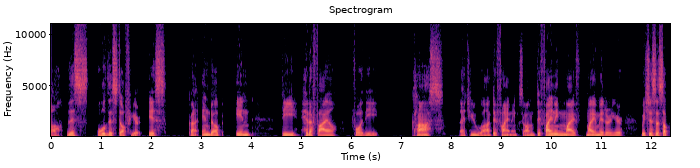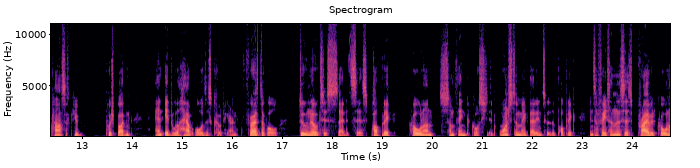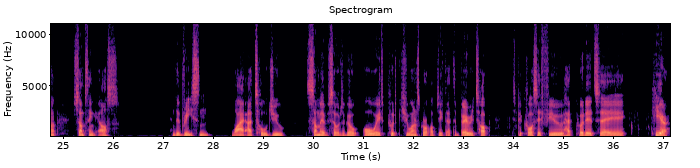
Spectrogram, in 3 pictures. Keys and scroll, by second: 9.4 ctrl+Tab, 12.8 ctrl+Tab, 33.8 ctrl+Tab, 36.3 ctrl+shift+Down.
